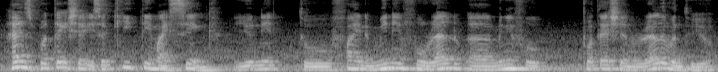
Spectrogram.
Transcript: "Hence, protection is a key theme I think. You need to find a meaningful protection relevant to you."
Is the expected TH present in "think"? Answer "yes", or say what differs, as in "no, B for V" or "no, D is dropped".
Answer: no, S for TH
